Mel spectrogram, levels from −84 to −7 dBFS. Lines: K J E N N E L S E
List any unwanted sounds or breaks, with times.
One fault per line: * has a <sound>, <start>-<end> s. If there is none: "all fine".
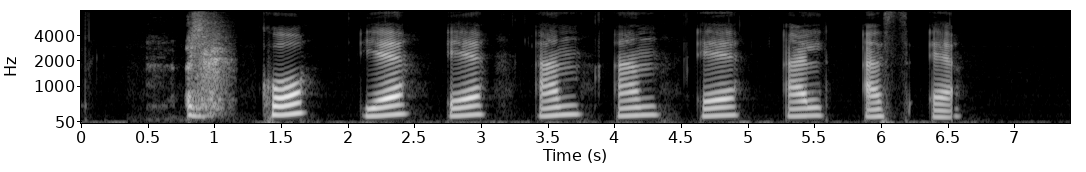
* has a sneeze, 0.5-1.2 s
